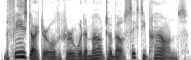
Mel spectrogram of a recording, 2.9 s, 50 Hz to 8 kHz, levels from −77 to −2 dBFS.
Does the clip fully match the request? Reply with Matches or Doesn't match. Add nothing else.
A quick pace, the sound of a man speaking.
Matches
